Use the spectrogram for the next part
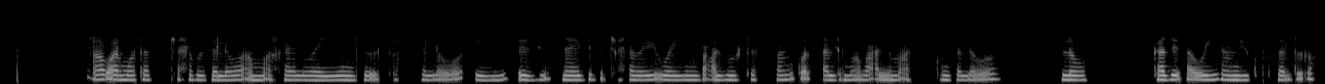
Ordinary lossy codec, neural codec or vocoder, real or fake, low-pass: Opus, 16 kbps; none; real; 3.6 kHz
